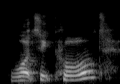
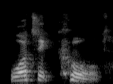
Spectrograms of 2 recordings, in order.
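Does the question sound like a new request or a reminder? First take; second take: reminder; new request. First: It sounds like asking to be reminded of something. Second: It sounds like a plain request for new information. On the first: The asker thinks they know the book already. "I think I know what book you're talking about, but remind me what the title is" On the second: The asker does not know which book it is. "I don't know the book you're talking about. Tell me the title of the book"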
